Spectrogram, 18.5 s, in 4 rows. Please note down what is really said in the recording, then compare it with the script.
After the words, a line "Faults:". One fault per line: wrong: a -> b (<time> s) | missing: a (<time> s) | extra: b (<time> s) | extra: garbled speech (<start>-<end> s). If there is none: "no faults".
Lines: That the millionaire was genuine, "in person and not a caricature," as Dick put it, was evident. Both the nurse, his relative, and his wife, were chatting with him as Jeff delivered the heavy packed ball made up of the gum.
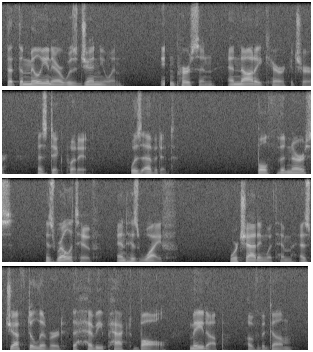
That the millionaire was genuine, "in person and not a caricature," as Dick put it, was evident. Both the nurse, his relative, and his wife, were chatting with him as Jeff delivered the heavy packed ball made up of the gum.
Faults:
no faults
